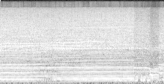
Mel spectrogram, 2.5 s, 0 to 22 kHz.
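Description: V8 race cars at Bathurst roar past in a loud, steady, sustained engine drone with shifting revs, close and continuous throughout.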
